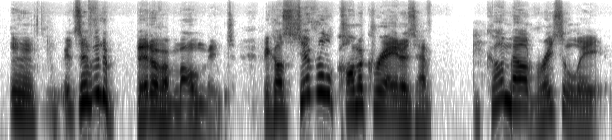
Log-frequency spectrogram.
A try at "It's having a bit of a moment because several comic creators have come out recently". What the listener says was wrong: You need more nasal. Nasally.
